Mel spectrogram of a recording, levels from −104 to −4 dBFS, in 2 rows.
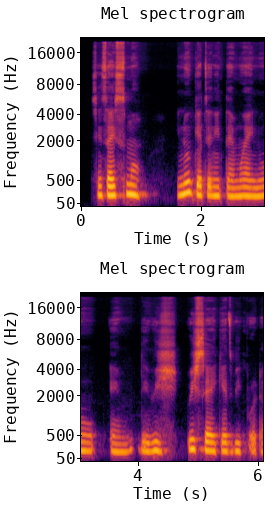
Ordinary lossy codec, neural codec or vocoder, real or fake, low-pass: none; none; real; none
